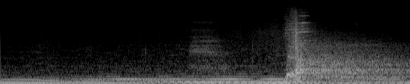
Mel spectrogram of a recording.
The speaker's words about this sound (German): Sagen Sie sie laut, wenn ich auf den Tisch klopfe.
